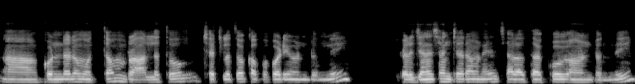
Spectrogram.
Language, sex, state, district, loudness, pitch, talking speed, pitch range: Telugu, male, Telangana, Nalgonda, -17 LUFS, 120 Hz, 130 wpm, 115-130 Hz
